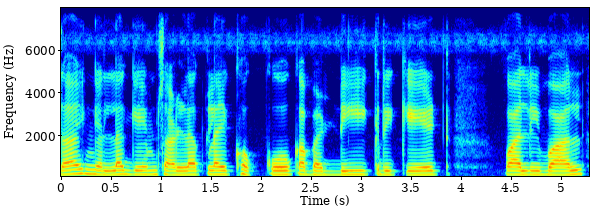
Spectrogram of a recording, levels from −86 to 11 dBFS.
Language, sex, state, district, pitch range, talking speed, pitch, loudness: Kannada, female, Karnataka, Bidar, 170-180 Hz, 115 wpm, 175 Hz, -18 LUFS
